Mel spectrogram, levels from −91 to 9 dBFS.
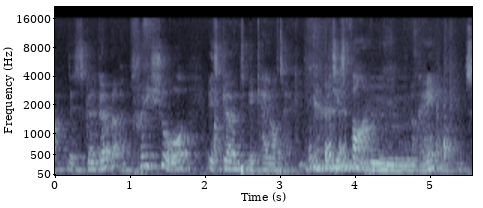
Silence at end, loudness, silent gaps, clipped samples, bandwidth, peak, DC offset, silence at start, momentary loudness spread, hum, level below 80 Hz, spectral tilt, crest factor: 0 s; -26 LUFS; none; under 0.1%; 16.5 kHz; -8 dBFS; under 0.1%; 0 s; 10 LU; none; -50 dBFS; -5.5 dB/octave; 18 dB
